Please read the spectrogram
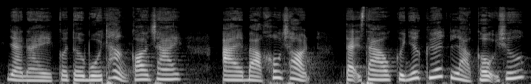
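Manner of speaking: ordinary delivery, nothing marked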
